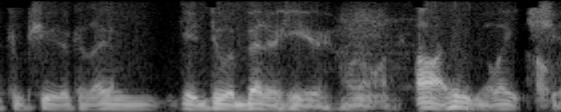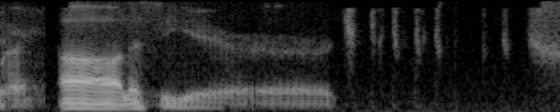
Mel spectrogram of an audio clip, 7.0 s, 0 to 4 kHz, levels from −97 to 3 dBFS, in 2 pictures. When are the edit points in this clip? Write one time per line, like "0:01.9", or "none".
0:03.8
